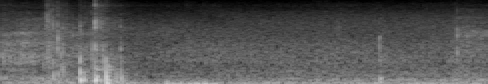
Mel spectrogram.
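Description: Small objects being handled: a few brief knocks and rustles about half a second in as a device is picked up off a cardboard box, then low room noise and a faint click near the end.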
